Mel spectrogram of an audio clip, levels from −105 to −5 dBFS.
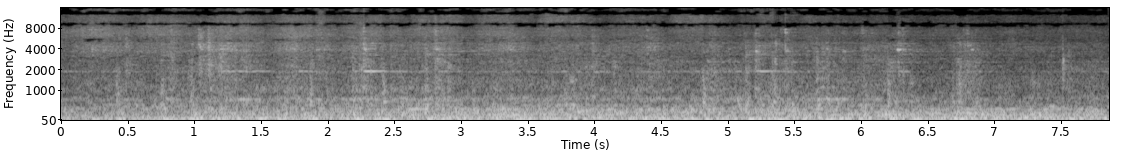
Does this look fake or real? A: fake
